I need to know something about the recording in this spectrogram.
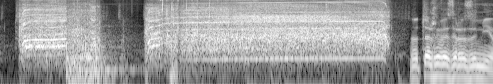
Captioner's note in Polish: dźwięk wkrętarki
